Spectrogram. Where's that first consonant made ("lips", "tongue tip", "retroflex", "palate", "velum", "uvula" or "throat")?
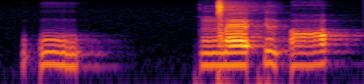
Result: throat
